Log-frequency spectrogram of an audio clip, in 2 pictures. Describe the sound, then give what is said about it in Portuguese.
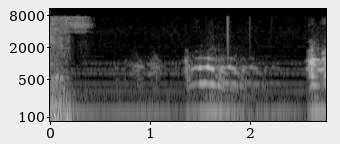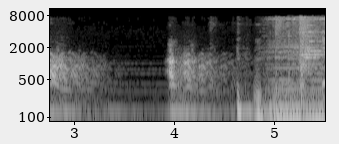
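A voice imitates a dog barking about 2 kilometres away: several muffled, drawn-out yelps spaced a second or so apart, rising at the end over a steady low hum. “manda um cachorro a 2 quilômetros pra nós.”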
